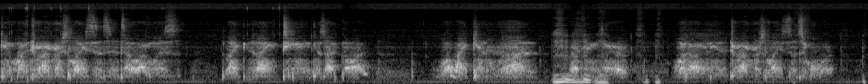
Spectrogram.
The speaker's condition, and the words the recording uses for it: Parkinson's disease. And so, to help me be able to be heard, I have a amplifier that I use so people can hear me.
